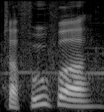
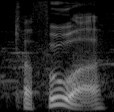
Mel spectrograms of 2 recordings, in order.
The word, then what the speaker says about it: Tafua: middle pass complete to TA fufa correction tafua let me pronounce his name properly uh yeah he just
